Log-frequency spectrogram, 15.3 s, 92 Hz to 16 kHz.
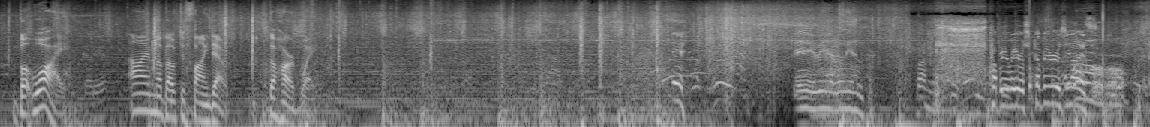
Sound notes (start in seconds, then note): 0.0 speaking in foreign language; 4.2 tense dramatic music; 10.9 speaking in foreign language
